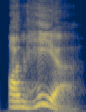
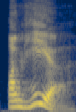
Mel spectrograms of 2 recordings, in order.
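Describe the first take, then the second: Both takes have the same delivery.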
